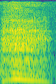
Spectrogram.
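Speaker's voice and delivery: gasp. Retold or imitated. Listener hears something startling.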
